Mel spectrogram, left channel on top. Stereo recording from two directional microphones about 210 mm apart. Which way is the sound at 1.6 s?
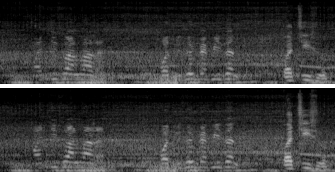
25° right (ahead or behind).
